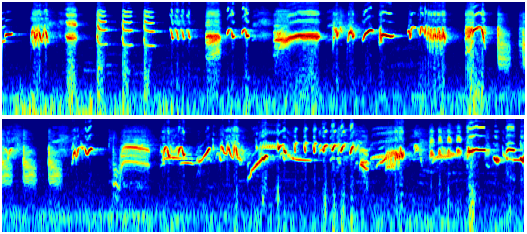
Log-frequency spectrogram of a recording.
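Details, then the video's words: Starling song for training other birds to sing: long varied stream of clicks, ticks, slurred whistles and rough chattering notes, changing every fraction of a second, with a few clear rising and falling whistles. "MASTERAN BURUNG JALAK AMPUH!!!"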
